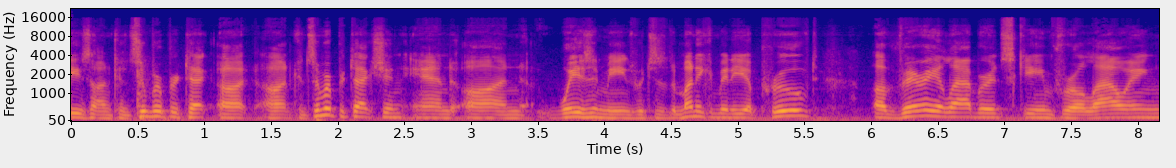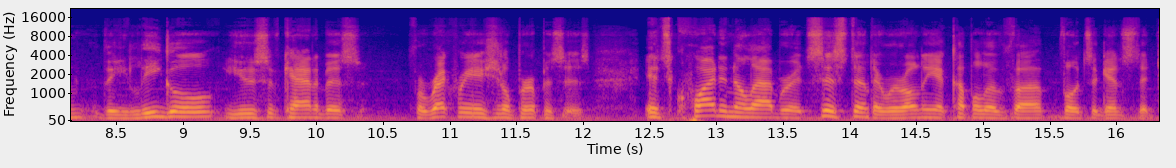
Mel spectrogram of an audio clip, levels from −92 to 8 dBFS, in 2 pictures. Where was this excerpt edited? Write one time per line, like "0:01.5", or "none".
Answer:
0:03.5
0:14.1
